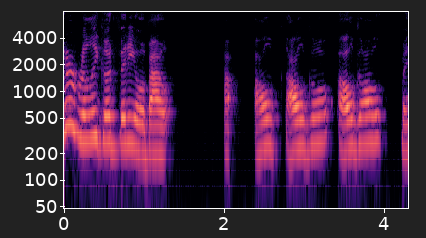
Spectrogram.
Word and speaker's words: Algol: He had a really good video about Algol. Am I saying it right? Algol.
